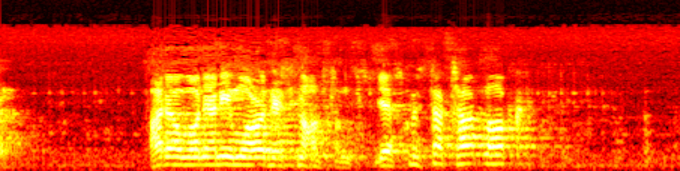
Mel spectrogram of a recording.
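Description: An elderly man speaks firmly and gravely nearby.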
